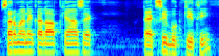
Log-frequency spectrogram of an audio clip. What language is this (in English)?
Urdu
